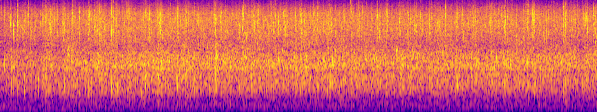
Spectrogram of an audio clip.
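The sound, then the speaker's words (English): An audience applauds to welcome global partners at a worship service: continuous, even clapping, moderately soft, holding at a steady level for six seconds without a break. “I'd like to invite all of our global partners that are here to stand up so the congregation can see you. Can we welcome them this morning?”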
